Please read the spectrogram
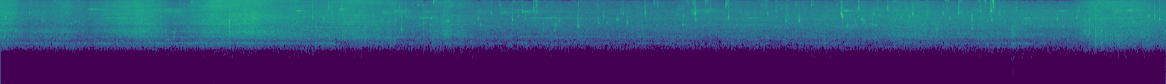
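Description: Spring water pouring in a thin stream from a metal pipe spout into a shallow puddle: a faint, steady splashing with small drips scattered through it.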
